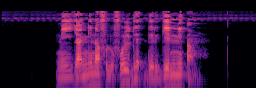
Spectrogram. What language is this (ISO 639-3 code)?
fue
